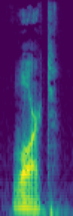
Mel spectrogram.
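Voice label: "wart", American English; gcompris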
